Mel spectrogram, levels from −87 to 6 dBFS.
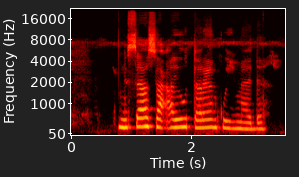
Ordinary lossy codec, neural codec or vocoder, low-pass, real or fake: none; codec, 44.1 kHz, 7.8 kbps, DAC; none; fake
